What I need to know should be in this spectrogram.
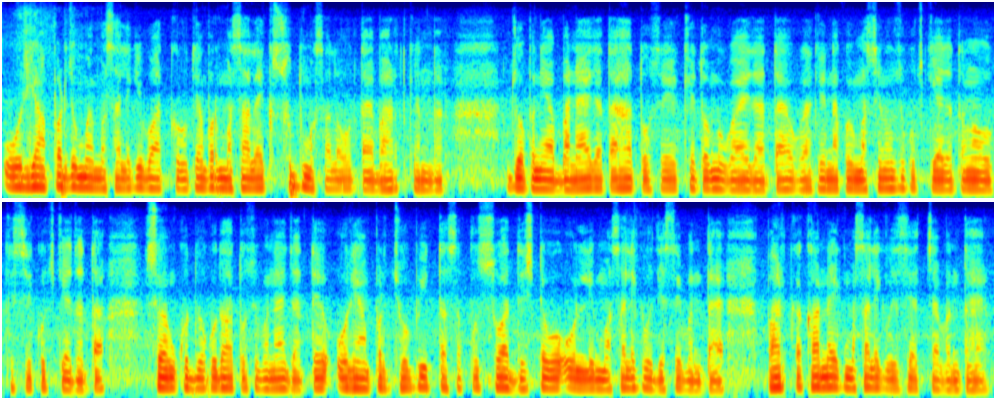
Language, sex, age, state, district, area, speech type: Hindi, male, 18-30, Rajasthan, Jaipur, urban, spontaneous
